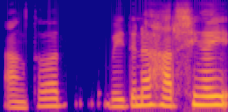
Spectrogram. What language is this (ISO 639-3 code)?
brx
